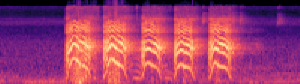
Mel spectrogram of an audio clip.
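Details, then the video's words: Parakeet trapping lure: a run of five harsh, nasal squawks at an even fast pace, each note arching up and down, loud and dry. "Suara Pemikat Burung Betet yang Sangat Ampuh"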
